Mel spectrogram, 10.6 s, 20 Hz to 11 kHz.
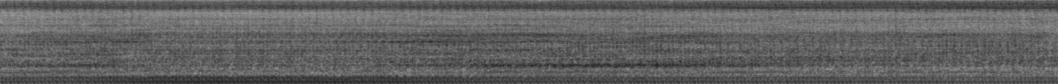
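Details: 2007 Honda Rebel 250 single at 11,456 miles, idling in neutral just after a valve clearance adjustment: a steady, even idle with a smooth quick beat and no ticks or knocks. Sounds healthy and well adjusted.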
